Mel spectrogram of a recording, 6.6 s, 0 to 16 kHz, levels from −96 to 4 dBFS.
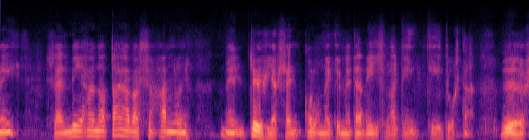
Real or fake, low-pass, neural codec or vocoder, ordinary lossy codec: fake; 14.4 kHz; codec, 44.1 kHz, 2.6 kbps, SNAC; none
